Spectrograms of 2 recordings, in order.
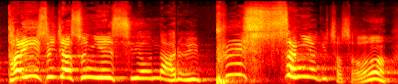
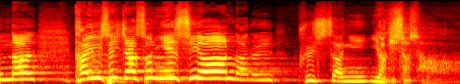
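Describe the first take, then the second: First: High shouted call, slowing into a drawn-out plea; shouting louder. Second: A beggar begging, calling out then sinking into a plea; crying out. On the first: Bartimaeus shouting over the crowd to Jesus, higher desperate cry. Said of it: "더 크게 소리를 지르면서". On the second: Preacher voicing blind Bartimaeus calling to Jesus, slow pleading cry. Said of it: "바디메오가 소리를 지르잖아요". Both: Retold or imitated.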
